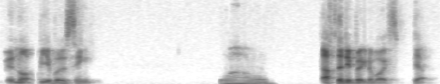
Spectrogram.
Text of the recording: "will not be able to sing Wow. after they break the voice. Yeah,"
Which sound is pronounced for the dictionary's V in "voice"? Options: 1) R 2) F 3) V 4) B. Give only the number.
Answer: 3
